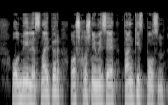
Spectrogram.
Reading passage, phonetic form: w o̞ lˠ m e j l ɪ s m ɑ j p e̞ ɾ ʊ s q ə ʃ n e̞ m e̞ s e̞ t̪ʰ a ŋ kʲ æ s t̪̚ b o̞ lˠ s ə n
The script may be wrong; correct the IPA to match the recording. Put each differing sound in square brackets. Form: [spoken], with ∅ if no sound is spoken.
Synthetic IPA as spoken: w o̞ lˠ m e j l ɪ s [n] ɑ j p e̞ ɾ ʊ [ʃ] q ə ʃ n e̞ m e̞ s e̞ t̪ʰ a ŋ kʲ [i] s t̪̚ b o̞ lˠ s ə n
